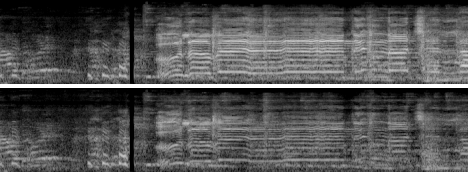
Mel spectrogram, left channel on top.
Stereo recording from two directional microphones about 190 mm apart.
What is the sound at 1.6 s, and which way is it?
Music, 40° left (ahead or behind).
